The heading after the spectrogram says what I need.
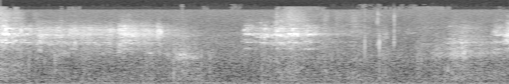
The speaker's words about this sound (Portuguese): A gente escuta ao fundo os periquitos de encontro amarelo.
